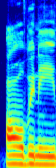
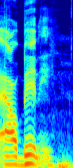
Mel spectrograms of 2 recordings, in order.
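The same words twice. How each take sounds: First: It is pronounced the New York way. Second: It is pronounced the Georgia way. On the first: "like New York" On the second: "they call it Albany"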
